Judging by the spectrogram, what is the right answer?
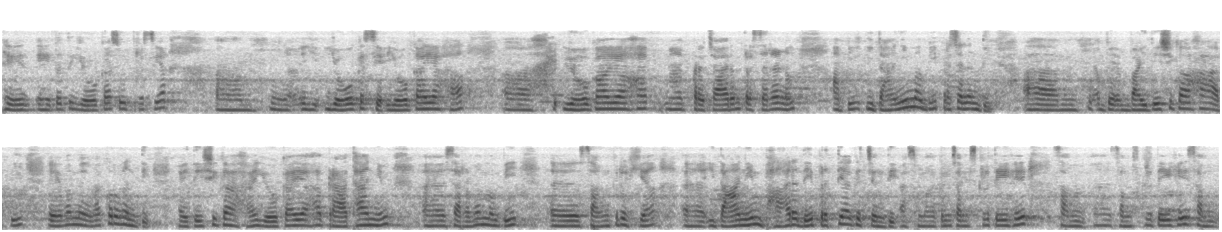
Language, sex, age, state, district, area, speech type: Sanskrit, female, 18-30, Kerala, Kozhikode, urban, spontaneous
